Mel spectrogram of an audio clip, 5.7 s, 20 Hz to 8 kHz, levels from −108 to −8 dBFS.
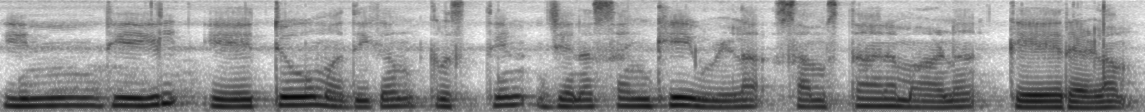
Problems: none marked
